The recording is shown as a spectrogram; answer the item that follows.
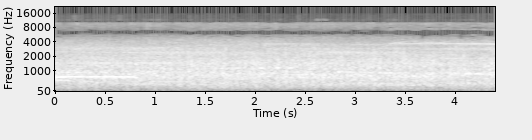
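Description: Large crowd cheering and shouting in a steady, dense wall of noise, with a few long held high tones rising above it.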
